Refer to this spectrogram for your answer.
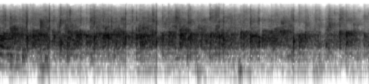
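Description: A sustained round of applause for two participants at the end of a round, dense and steady clapping from many hands at a fairly loud, even level throughout, with no voices standing out.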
